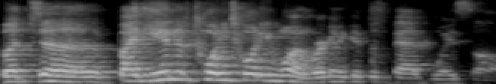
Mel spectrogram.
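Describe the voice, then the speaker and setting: Loud and energetic in tone, a man with a high pitch talks at a moderate pace with ordinary pitch variation. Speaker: event MC. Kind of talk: virtual event hosting.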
